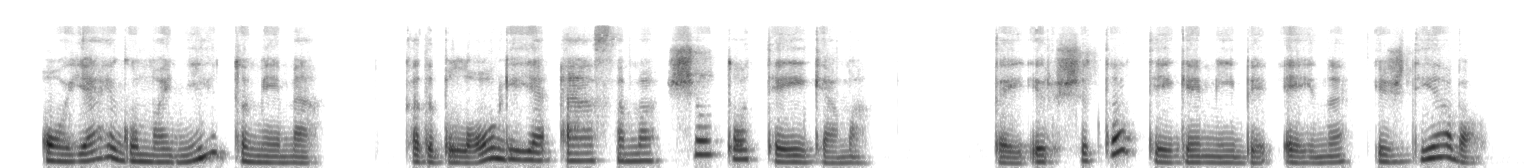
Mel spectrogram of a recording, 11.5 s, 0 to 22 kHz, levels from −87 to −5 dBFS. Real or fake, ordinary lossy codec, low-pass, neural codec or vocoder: fake; Opus, 16 kbps; 10.8 kHz; vocoder, 24 kHz, 100 mel bands, Vocos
